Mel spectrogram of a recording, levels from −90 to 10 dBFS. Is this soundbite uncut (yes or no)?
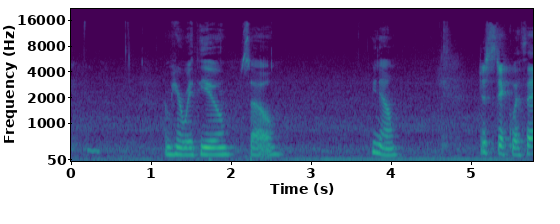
yes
